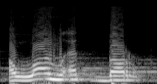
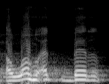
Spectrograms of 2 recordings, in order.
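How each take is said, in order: First: The r is pronounced heavy and thick. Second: The r is pronounced light and thin. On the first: The speaker calls it right. "Tebal. Jadi bunyinya Allahu akbar" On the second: The speaker calls it wrong. "Enggak Allahu akbar, enggak"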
